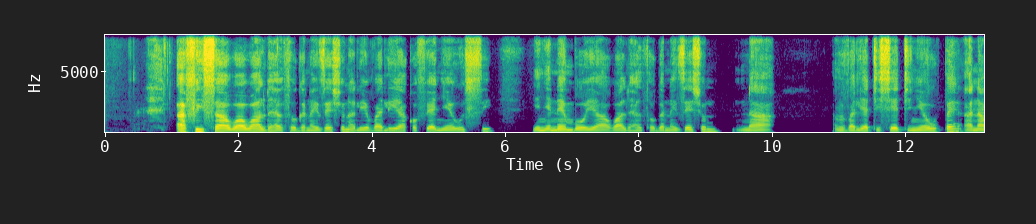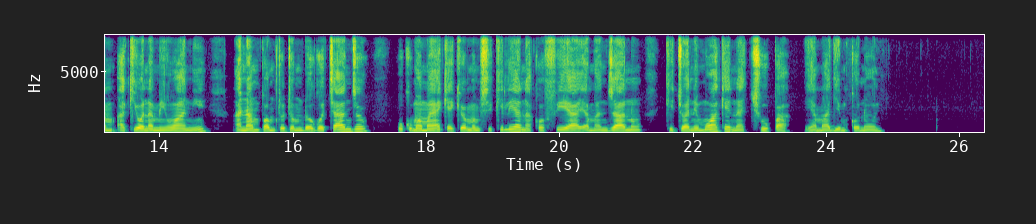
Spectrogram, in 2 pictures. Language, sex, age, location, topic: Swahili, male, 25-35, Kisii, health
